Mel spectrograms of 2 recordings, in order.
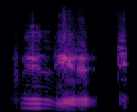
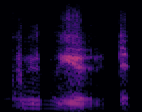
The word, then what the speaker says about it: Quileute: Quileute. Quileute.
